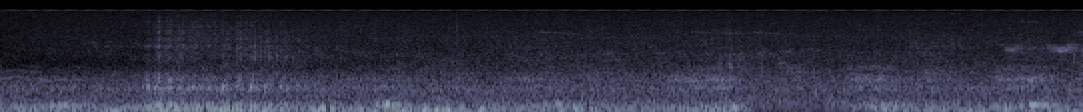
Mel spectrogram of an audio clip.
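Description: Ridden horse walking on a sand arena surface: soft, regular hoofbeats, with a brief hiss about half a second in.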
